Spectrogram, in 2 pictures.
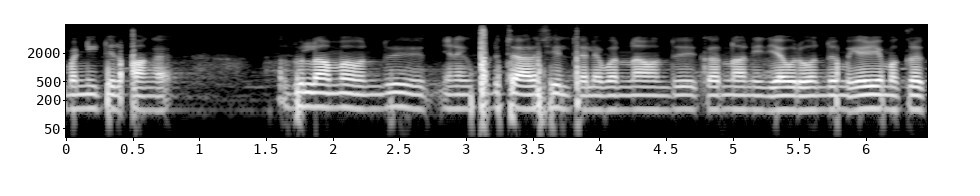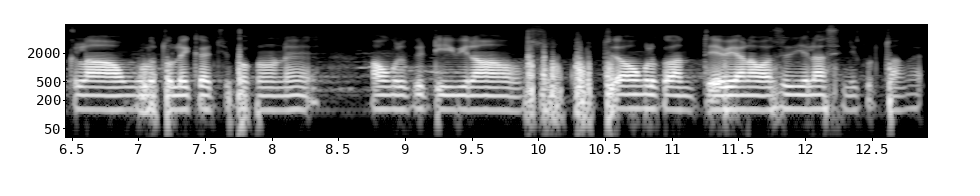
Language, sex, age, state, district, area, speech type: Tamil, male, 18-30, Tamil Nadu, Cuddalore, rural, spontaneous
